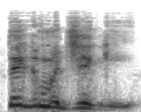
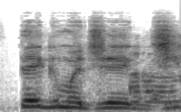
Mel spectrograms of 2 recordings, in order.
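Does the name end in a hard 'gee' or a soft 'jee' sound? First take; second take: hard gee; soft jee. First: The name ends in a hard 'giggy' sound. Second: The name ends in a separate soft 'jee' sound. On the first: The speaker calls it wrong. "It's not thingamajiggy" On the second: The speaker calls it right. "It's thingamajig G, like G E E"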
